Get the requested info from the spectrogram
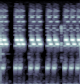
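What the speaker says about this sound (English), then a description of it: "I heard a phone ring just now." Electronic phone ringtone from the Phoenix Wright: Ace Attorney video game, a bright warbling trill repeating in quick pulses with brief gaps, loud and alone.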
